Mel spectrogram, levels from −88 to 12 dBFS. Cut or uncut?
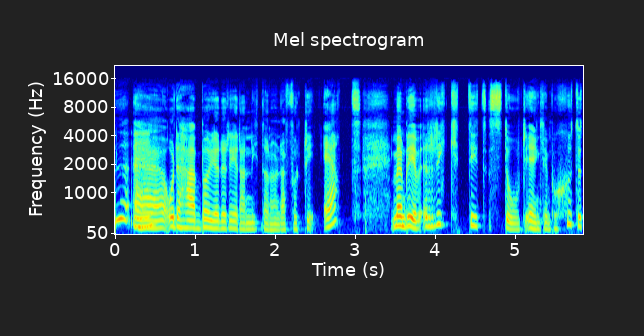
uncut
